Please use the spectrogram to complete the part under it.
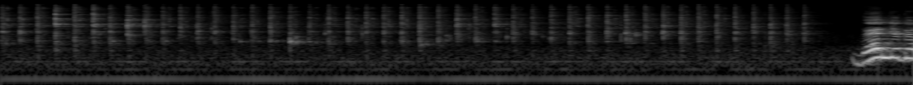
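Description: A fork whisks eggs briskly in a bowl with fast, steady clicks.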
